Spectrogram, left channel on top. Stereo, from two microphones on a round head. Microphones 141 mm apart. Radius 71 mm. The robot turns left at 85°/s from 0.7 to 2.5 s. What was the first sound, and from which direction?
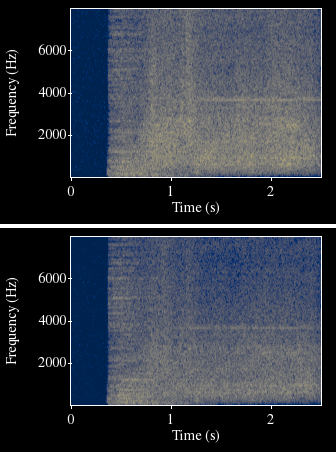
An explosion, 165° right.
